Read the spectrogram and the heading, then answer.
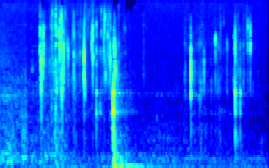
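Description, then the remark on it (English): A crisp crunch as someone bites into baked noodle kugel, one sharp crackle followed by a few softer chewing crunches, with no talking. “We got a little crunch.”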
